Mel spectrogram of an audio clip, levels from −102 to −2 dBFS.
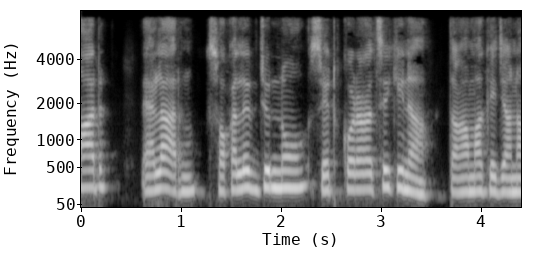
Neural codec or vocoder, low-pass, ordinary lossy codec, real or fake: codec, 16 kHz, 2 kbps, X-Codec, HuBERT features, trained on LibriSpeech; 7.2 kHz; MP3, 64 kbps; fake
